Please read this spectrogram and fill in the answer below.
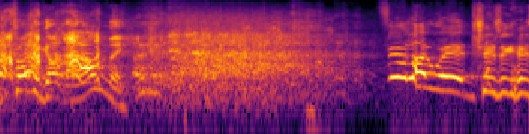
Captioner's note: laughter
